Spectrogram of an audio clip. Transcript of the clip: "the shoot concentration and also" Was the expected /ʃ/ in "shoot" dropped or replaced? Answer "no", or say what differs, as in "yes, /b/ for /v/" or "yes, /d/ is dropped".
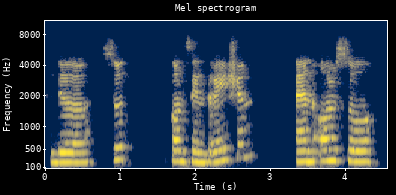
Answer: yes, /s/ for /ʃ/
